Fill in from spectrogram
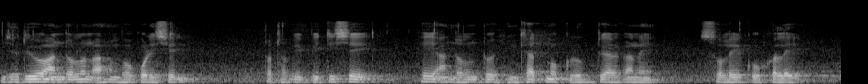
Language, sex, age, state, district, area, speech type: Assamese, male, 60+, Assam, Goalpara, rural, spontaneous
